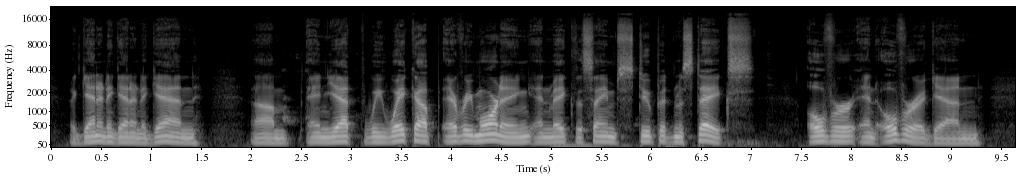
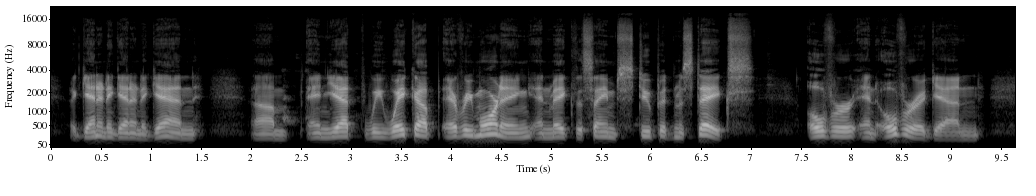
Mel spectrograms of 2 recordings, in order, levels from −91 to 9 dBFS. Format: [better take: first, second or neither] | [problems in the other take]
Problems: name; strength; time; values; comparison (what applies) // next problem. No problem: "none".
first | thin; somewhat; fading below 300 Hz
